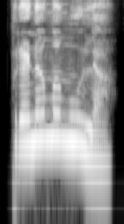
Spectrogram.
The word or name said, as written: ಪ್ರಣಮಮೂಲ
